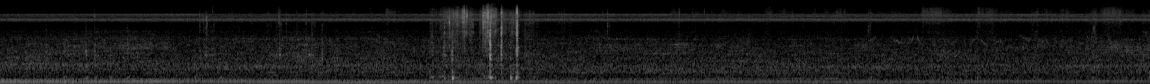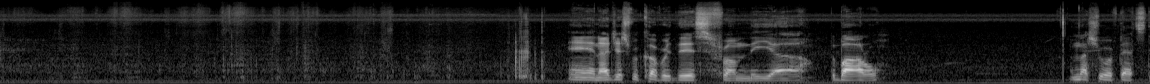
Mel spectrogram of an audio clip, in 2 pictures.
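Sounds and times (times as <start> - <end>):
low hum: 0.0 - 22.1
high-pitched insect drone: 0.0 - 22.8
sharp clicks: 4.3 - 5.4, 22.1 - 22.4.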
